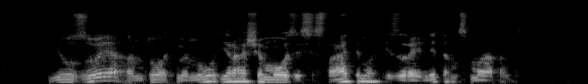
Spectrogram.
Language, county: Lithuanian, Panevėžys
